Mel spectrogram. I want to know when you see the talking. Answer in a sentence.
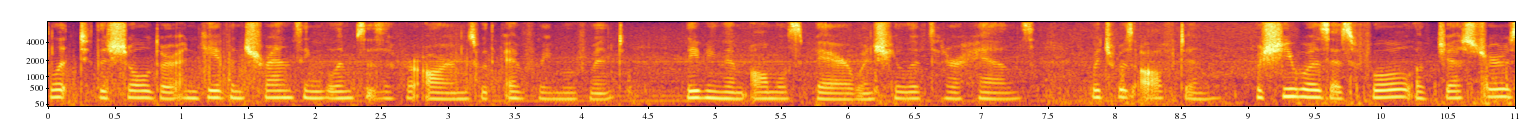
The talking can be heard from 0.0 to 10.9 s.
